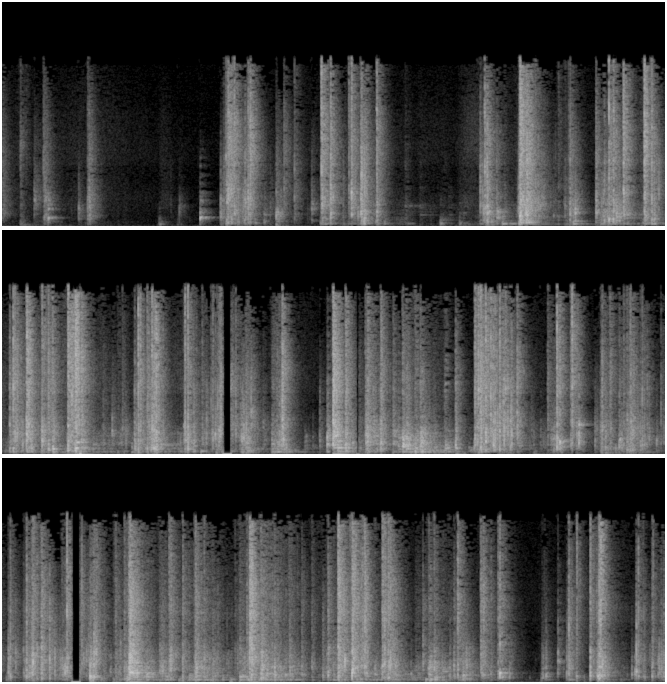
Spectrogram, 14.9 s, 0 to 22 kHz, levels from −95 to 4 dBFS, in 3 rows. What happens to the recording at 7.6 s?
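At 7.63 s the sound stops for 20 ms, until 7.65 s. This is an underrun with held sample. The output buffer ran dry, so the converter froze on its last value. The waveform goes flat without a click. Little or no audio is lost. Playback then picks up where it stopped, so the return is soft.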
